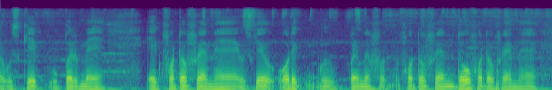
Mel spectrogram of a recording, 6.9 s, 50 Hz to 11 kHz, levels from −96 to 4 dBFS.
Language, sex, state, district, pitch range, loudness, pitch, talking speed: Hindi, male, Arunachal Pradesh, Papum Pare, 95-100 Hz, -18 LUFS, 100 Hz, 150 wpm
